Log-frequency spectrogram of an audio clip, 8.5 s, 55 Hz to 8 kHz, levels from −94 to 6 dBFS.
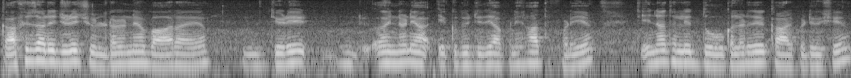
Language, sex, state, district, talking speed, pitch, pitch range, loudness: Punjabi, male, Punjab, Kapurthala, 185 wpm, 140 Hz, 130-150 Hz, -18 LUFS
